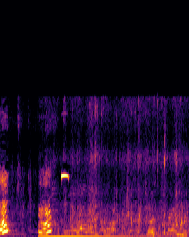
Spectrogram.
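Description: Two short sea lion barks about half a second apart, over a background of people's voices.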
